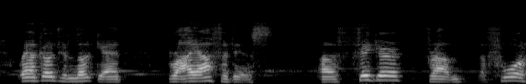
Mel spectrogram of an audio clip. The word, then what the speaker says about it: Bryophytus: But no, I think it's pronounced Bryophytus. It's from a kind of moss or lichen called Bryophyte, and this guy definitely looks the part, right?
